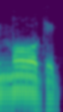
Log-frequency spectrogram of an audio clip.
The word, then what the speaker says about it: mortgage: mortgage but we say mortgage so the the the t is silent okay so mortgage um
